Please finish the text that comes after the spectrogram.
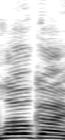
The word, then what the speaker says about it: Logi: Oh, Low guy is how is it Oh, it's pronounced?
